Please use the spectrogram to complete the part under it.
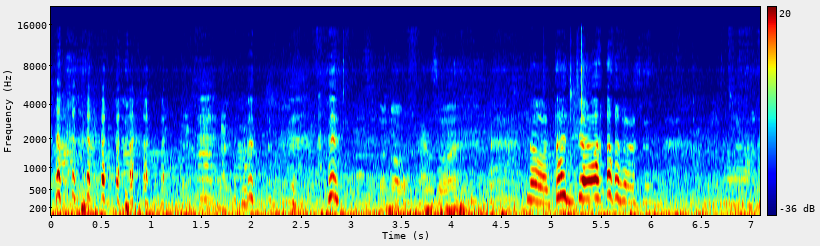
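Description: A young man talks cheerfully and laughs close by.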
